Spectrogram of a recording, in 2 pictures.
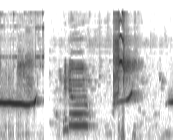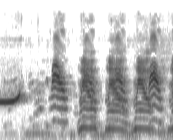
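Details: Indian ringneck parrot, a talking pet, mixes a long rising whistle and a sharp squeak with a series of five wavering, meow-like harmonic calls, each about half a second long, indoors.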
